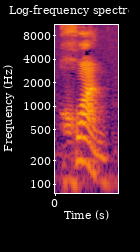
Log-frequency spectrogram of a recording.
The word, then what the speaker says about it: Juan: Quant au J, GE et GI, ils se prononcent en raclant le fond de la gorge. Pájaro, vous devez sentir vibrer votre gorge. Juan, geografía, gigante.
